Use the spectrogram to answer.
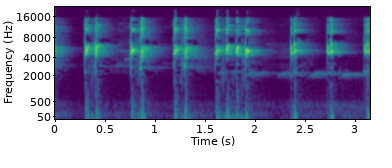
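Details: Lovebird calling rival birds with ngetik ticks: loud, piercing double and triple chirps every half second or so, with a thin faint whistle between them.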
